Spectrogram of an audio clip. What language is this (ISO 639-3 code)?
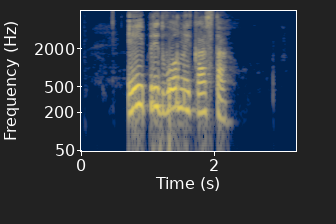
mrj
